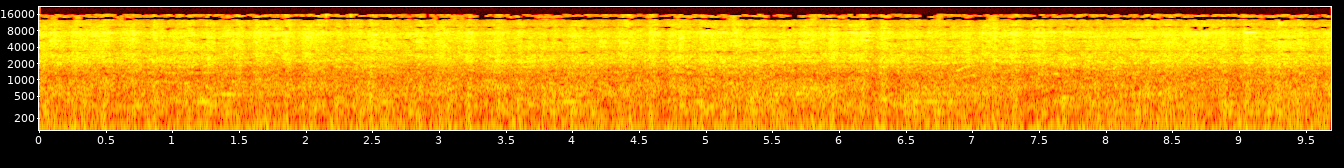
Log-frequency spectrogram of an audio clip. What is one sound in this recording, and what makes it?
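A long freight train rumbles and clatters past on the tracks close by.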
